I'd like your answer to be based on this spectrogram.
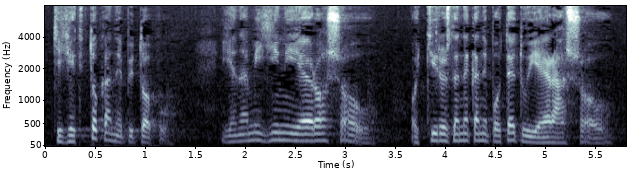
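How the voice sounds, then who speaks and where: A man pastor delivering an impassioned sermon, swinging between loud declarations and hushed confession. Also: medium pitch, slightly rough.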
